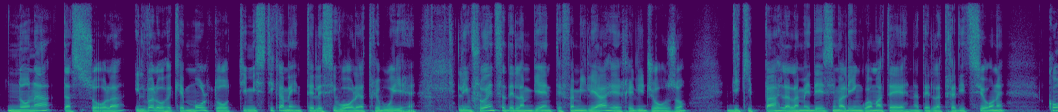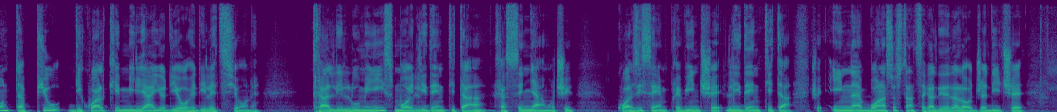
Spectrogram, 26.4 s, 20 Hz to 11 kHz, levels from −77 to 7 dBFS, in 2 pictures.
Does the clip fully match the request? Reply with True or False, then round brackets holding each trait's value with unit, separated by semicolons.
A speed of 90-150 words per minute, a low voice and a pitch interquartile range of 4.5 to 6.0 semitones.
True (120 wpm; 110 Hz; 5.5 semitones)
